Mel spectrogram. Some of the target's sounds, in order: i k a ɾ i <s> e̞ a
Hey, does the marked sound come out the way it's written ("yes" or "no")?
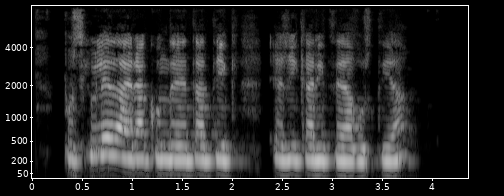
no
